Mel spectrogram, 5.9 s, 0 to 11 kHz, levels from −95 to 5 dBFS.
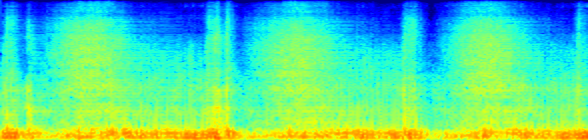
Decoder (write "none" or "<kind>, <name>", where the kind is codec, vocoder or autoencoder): vocoder, WaveNeXt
